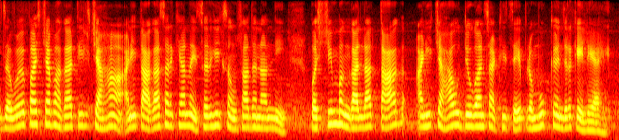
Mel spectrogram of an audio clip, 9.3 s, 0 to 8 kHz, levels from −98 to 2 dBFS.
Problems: background sounds at intervals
